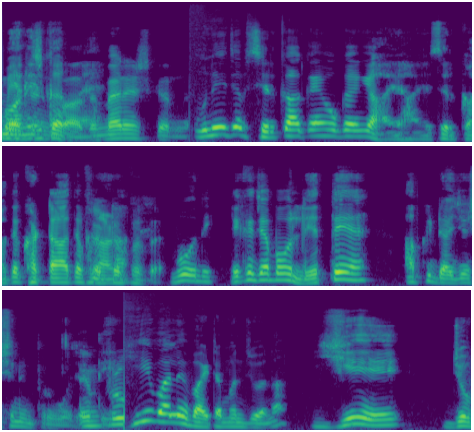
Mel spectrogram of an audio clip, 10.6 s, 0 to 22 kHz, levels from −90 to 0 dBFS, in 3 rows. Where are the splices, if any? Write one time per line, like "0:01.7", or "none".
0:01.3
0:08.0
